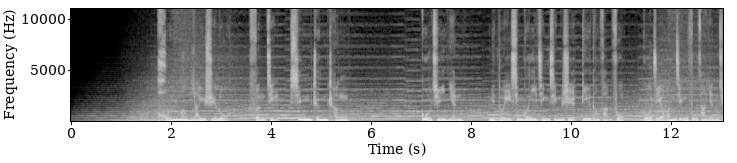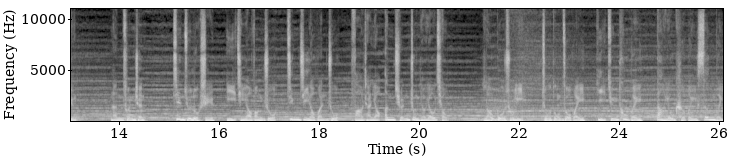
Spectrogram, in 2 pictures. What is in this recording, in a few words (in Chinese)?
男 宣传片 高质量发展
